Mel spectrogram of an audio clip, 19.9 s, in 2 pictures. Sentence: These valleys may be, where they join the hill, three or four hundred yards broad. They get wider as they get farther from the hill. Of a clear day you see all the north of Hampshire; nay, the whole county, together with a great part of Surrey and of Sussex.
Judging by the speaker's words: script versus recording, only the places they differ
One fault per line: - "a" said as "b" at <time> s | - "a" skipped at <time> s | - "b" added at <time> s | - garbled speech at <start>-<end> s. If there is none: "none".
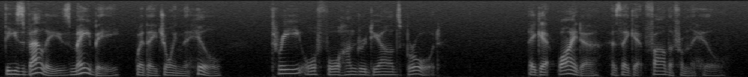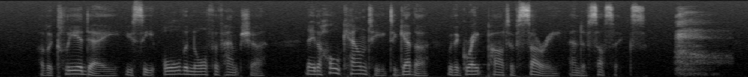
none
